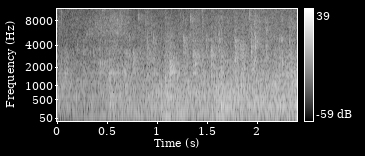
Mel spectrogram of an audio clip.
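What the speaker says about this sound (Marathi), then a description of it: "त्याच्यामध्ये थोडं पाणी टाकूया" Water poured into a cooking pot of gram flour while preparing masoor pak at home, a steady close splashing gush with no talking.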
